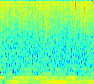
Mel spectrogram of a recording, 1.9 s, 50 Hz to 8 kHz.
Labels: {"label": "biophony, midshipman", "recorder": "SoundTrap 500"}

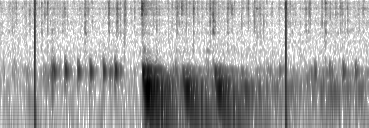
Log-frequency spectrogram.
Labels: {"label": "anthrophony, bomb", "recorder": "HydroMoth"}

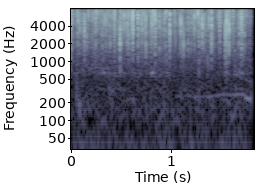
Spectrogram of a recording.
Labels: {"label": "biophony, cascading saw", "recorder": "SoundTrap 600 or HydroMoth"}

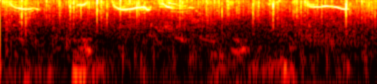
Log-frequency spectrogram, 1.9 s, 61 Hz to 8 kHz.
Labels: {"label": "biophony, dolphin", "recorder": "SoundTrap 500"}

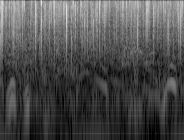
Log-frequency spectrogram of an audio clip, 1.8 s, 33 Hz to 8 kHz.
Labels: {"label": "biophony, cascading saw", "recorder": "SoundTrap 600 or HydroMoth"}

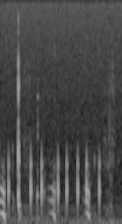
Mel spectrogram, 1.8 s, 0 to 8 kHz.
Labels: {"label": "biophony, knock croak", "recorder": "SoundTrap 300"}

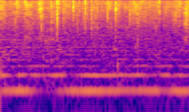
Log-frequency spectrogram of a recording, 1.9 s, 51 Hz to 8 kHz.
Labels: {"label": "biophony, midshipman", "recorder": "SoundTrap 500"}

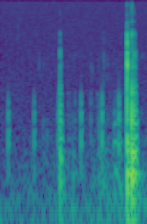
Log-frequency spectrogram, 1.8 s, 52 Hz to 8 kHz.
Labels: {"label": "biophony, knock croak", "recorder": "SoundTrap 300"}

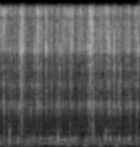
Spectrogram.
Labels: {"label": "biophony, cascading saw", "recorder": "HydroMoth"}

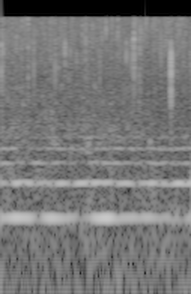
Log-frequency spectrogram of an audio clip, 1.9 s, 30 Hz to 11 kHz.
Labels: {"label": "biophony, midshipman", "recorder": "SoundTrap 500"}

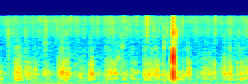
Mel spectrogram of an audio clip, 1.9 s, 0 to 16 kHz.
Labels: {"label": "biophony, sea urchins (Echinidae)", "recorder": "SoundTrap 600 or HydroMoth"}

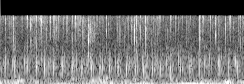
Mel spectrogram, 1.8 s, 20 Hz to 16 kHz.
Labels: {"label": "biophony, rattle", "recorder": "SoundTrap 500"}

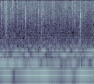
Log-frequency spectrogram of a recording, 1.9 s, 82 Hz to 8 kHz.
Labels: {"label": "biophony, midshipman", "recorder": "SoundTrap 500"}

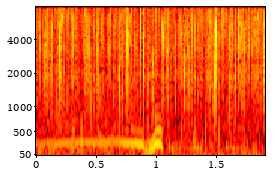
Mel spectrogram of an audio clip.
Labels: {"label": "biophony, cascading saw", "recorder": "SoundTrap 600 or HydroMoth"}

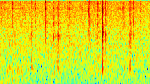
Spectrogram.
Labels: {"label": "ambient", "recorder": "HydroMoth"}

